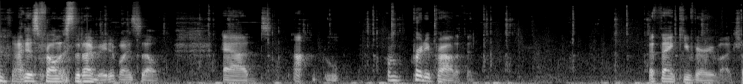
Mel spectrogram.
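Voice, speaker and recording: With music in the background, a man talks at a fairly quick pace in a relaxed tone with lively intonation. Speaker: VTuber streamer. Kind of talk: casual live-stream chat. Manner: stuttering, halting.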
